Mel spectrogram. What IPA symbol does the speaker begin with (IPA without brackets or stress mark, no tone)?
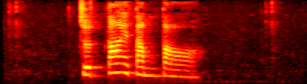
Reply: t͡ɕ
